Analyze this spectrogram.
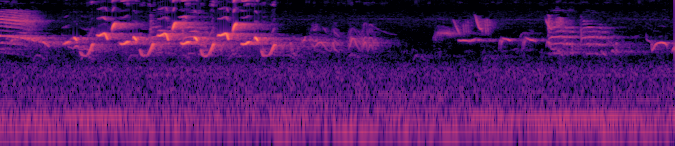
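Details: Tiny bird singing loudly: a fast run of hooked, upslurred whistled notes, then a short pause and buzzier warbled phrases, set against a steady low rumble.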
